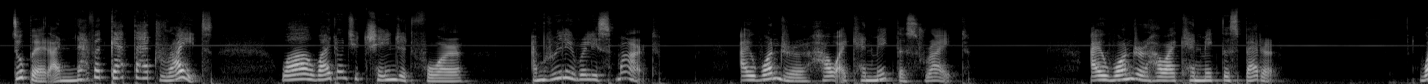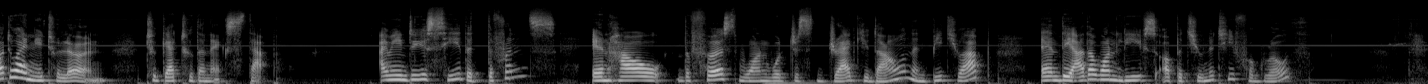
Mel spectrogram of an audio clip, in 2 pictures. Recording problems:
high-pitched whine; faint; throughout; 2.5 kHz, 30 dB below the speech
uneven, jittery; slightly; from 1 to 21 s

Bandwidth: 15 kHz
